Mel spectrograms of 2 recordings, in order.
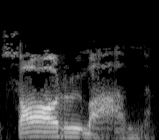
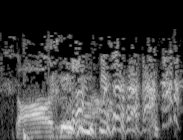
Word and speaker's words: Saruman: no, it's Saruman. Saruman.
